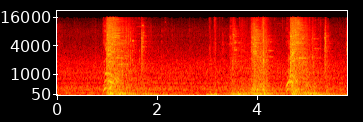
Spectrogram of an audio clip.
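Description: An axe whooshes through the air and strikes with a heavy thud.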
